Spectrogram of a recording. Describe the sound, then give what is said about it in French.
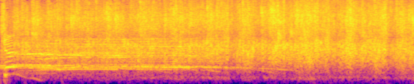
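Wedding dinner guests applaud loudly and steadily for several seconds, a dense crackle of many hands clapping at once, with a few voices and cheers mixed in, for the father of the bride's speech. “Il y a eu le dîner, et à la fin du dîner, le discours du père de la mariée, c'est-à-dire moi, applaudissements, mes chers amis.”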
